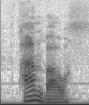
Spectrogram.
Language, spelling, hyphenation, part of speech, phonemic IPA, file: Dutch, aanbouw, aan‧bouw, noun, /ˈaːn.bɑu̯/, Nl-aanbouw.ogg
- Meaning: 1. cultivation 2. annex, extension to a building 3. construction (act of construction, state of being constructed)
